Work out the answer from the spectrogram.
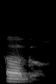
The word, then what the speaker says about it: ergo: I think Latinate language speakers will pronounce it like that. Ergo. Ergo. Ergo. Ergo. Ergo in Latin and Latin language. Just in Latin and Latin languages like ergo, but in English, ergo.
